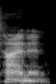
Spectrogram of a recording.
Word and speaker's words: Tynion: James Tynion.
